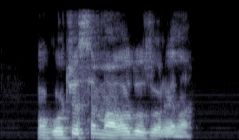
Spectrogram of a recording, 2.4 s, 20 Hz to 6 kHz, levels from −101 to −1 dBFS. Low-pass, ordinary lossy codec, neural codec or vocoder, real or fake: 5.4 kHz; none; none; real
